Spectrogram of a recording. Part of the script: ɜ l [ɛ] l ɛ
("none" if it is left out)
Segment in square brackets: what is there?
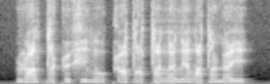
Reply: ə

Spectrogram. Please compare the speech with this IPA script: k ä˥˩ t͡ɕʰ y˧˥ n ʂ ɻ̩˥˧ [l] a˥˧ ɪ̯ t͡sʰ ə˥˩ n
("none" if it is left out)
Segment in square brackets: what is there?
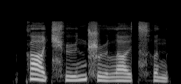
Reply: l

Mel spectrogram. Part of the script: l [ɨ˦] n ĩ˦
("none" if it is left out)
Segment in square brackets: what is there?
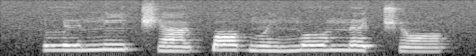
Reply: ɨ˧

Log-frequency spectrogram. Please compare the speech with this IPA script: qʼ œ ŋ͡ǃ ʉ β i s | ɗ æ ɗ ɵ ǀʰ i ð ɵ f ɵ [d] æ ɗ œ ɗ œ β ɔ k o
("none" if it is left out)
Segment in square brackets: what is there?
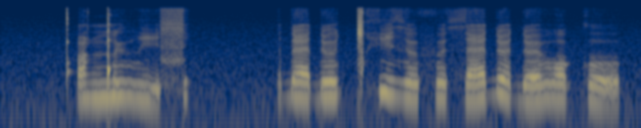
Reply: θ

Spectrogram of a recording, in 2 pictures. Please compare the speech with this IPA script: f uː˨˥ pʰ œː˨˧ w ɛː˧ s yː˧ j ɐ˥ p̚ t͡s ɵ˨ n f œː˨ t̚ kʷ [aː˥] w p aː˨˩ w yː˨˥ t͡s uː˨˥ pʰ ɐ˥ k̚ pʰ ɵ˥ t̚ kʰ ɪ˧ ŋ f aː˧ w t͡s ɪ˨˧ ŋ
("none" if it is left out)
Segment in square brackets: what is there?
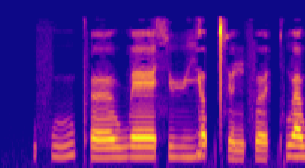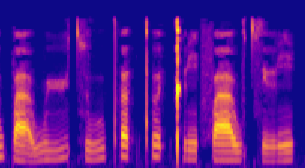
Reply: aː˥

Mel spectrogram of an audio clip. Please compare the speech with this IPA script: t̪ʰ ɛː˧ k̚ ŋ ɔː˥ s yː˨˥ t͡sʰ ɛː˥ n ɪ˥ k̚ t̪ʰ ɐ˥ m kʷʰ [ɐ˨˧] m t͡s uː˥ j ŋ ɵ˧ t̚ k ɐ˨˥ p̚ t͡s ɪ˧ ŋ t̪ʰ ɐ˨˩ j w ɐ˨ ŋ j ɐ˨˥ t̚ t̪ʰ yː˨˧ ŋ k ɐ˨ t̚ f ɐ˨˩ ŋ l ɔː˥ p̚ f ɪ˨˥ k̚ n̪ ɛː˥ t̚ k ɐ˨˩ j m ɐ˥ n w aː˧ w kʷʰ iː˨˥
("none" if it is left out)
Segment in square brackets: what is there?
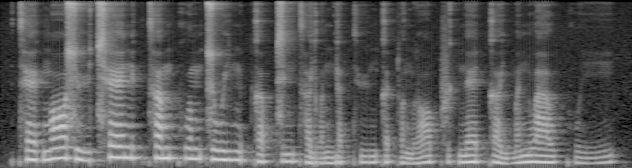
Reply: ɐ˥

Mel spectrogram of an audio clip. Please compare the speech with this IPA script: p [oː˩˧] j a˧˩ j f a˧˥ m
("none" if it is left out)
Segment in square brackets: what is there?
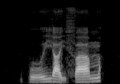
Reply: uː˩˧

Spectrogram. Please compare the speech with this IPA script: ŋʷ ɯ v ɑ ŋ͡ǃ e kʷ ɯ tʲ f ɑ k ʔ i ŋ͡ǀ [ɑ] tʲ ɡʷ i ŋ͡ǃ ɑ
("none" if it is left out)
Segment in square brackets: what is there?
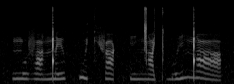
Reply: ɑ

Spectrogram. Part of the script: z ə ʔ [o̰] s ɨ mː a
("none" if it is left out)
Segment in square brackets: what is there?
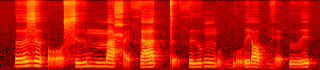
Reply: ɔ̰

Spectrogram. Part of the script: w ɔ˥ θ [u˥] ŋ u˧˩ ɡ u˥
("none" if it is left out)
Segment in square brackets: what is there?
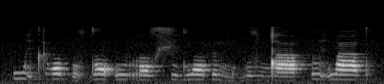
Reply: ʏ˥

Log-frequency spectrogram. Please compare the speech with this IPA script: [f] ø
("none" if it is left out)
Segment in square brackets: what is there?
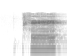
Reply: pʰ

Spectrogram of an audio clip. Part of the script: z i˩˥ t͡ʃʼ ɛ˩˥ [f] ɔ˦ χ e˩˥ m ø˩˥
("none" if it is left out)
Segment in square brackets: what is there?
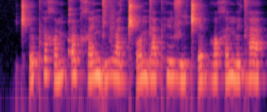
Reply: bʱ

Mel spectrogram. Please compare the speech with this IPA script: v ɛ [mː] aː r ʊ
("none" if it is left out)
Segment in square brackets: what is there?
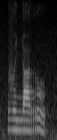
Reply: ɲ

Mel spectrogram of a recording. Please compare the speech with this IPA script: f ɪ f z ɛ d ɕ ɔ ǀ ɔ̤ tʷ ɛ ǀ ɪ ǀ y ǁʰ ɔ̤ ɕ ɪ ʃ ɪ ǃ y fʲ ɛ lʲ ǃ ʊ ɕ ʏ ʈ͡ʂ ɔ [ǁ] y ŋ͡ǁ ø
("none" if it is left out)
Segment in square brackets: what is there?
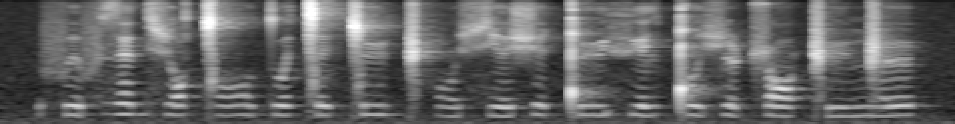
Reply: ǁ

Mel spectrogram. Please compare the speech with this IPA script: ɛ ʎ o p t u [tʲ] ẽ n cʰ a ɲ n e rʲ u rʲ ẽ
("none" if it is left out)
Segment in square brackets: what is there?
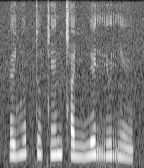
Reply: c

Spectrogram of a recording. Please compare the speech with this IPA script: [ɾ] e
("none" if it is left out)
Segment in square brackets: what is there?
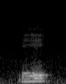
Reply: ɾ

